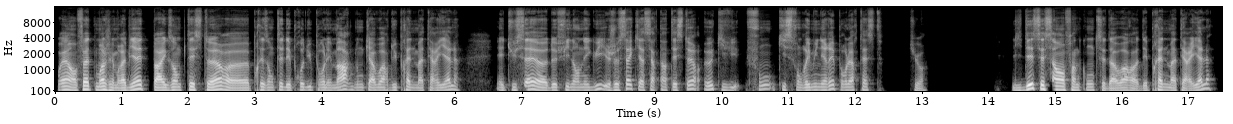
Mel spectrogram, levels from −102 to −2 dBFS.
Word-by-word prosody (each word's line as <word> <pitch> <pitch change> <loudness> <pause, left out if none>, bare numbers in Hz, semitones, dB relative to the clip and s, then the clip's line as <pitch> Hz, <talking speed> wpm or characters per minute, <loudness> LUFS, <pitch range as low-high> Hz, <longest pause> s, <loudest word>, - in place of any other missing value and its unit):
Ouais 140 +2 +3
en 120 -5 +4
fait, 155 +6 +4
moi 140 +1 +5
j'aimerais 110 -3 +1
bien 145 +9 +4
être 180 0 -3
par 120 - +6
exemple 125 +2 0
testeur, 135 +2 +3
heu, 110 -2 +3
présenter 120 +4 -4
des 120 -1 0
produits 125 +3 -5
pour 120 -2 -5
les 115 - -5
marques, 140 +5 +1
donc 120 0 -10
avoir 120 0 0
du 120 +1 -5
prêt 135 +1 -3
de - - -10
matériel 115 +5 -3 0.6
et 115 0 -7
tu 125 +3 -8
sais, 135 - -1
heu, 130 -8 +4
de 125 +3 -2
fil 125 +2 -6
en 120 0 -4
aiguille 140 +8 -4
je 125 +1 -2
sais 185 +10 0
qu'il 175 -6 -5
y - - +1
a - - -2
certains 130 +1 -5
testeurs, 130 +8 -4
eux, 150 +2 0
qui 125 -8 -10
font 170 +3 -8
qui 135 - -6
se - - -1
font 125 - -8
rémunérer 130 +6 -2
pour 130 -7 -8
leurs 130 +1 -2
tests, 135 -1 -9 0.4
tu - - -12
vois? 100 +3 -11 1.3
L'idée 115 - +6
c'est 180 -3 +4
ça 150 - +2
en 145 -1 +7
fin 125 +1 -1
de 120 - -6
compte, 130 0 -6
c'est 105 - -4
d'avoir, 105 +1 +1
heu, - - -6
des 105 +2 -5
prêts 135 +6 +1
de 125 - -7
matériel, 115 - -1
125 Hz, 220 wpm, -22 LUFS, 115-140 Hz, 1.3 s, en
